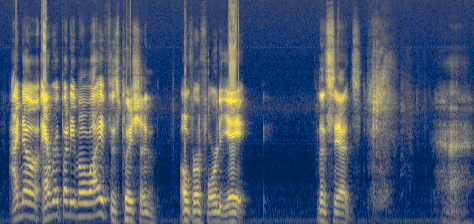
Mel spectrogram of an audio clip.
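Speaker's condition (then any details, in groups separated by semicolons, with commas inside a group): Multiple sclerosis; affects fingers; about 20 years since diagnosis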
